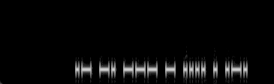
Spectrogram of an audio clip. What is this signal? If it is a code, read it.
Morse code, heard as a keyed tone, about 40 wpm, 700 Hz. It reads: ANOTHER
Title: Sentences from Top 600 Words - New Word Drill - 40wpm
